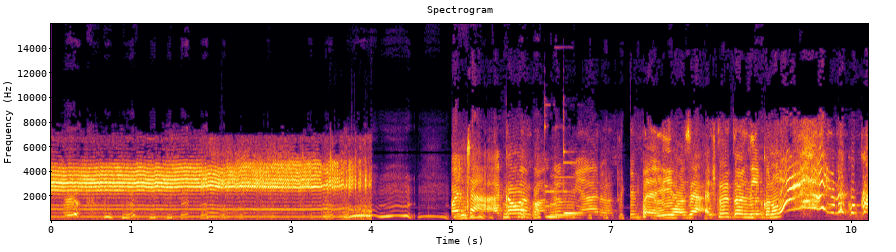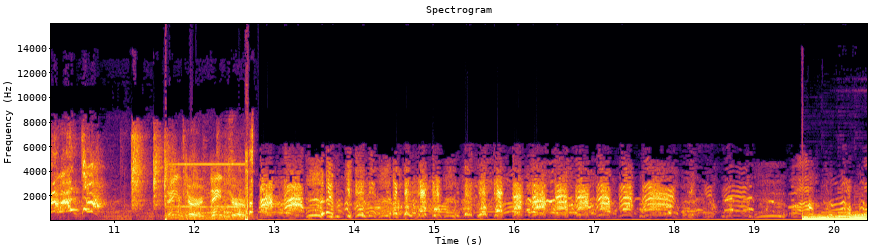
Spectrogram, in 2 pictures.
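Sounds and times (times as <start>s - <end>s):
voice imitating cicada buzzing in a Córdoba style: 0.2s - 4.1s
laughter: 0.2s - 7.8s, 8.7s - 10.6s, 12.7s - 20.4s
speech: 6.1s - 9.4s, 11.9s - 12.8s, 15.2s - 20.4s.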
